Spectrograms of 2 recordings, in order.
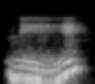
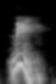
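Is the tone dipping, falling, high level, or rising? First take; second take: dipping; falling. First: The pitch dips low and then rises. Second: The pitch falls sharply from high to low.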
